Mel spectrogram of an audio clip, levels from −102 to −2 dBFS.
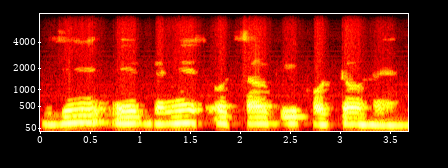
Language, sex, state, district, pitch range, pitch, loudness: Hindi, male, Haryana, Charkhi Dadri, 115-130 Hz, 125 Hz, -13 LUFS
